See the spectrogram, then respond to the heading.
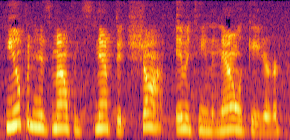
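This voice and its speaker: A woman's voice: a little high, lively intonation, brisk, fairly bright tone, slight background noise, poor audio. A woman reading a children's storybook aloud as narration. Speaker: story reader.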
